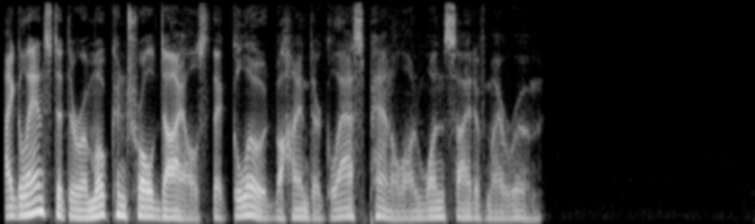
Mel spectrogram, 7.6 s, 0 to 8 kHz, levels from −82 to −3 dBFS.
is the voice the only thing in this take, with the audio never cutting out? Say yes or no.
yes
